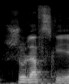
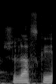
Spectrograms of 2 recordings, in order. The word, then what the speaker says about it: Żuławski: Żuławski, ja. – Żuławski, ja.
